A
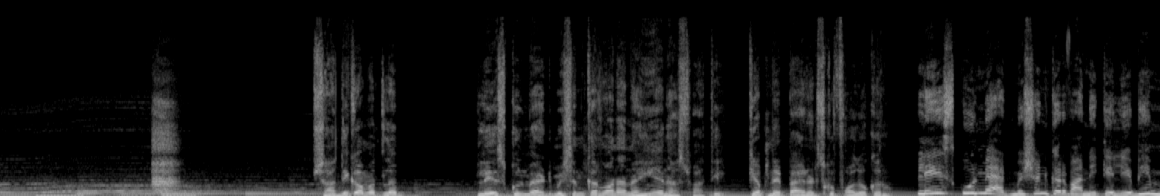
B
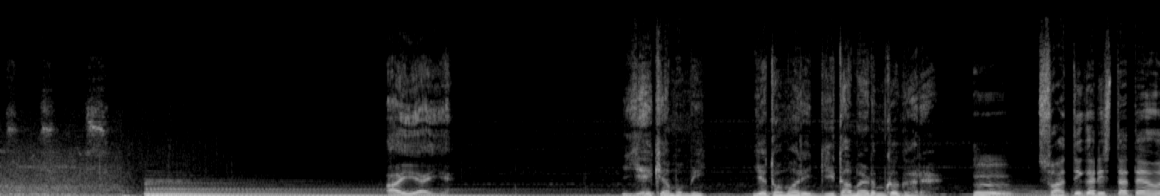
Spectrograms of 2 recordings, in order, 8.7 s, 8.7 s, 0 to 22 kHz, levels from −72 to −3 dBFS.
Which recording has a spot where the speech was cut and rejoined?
B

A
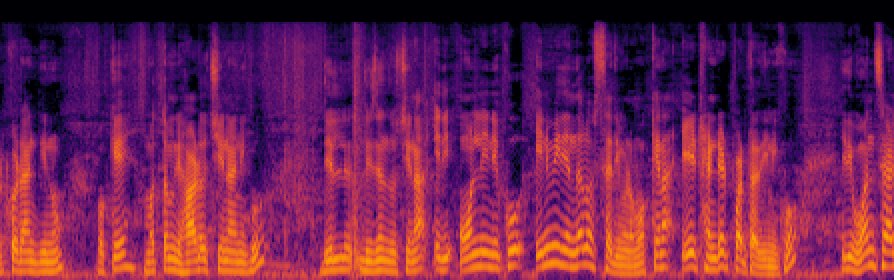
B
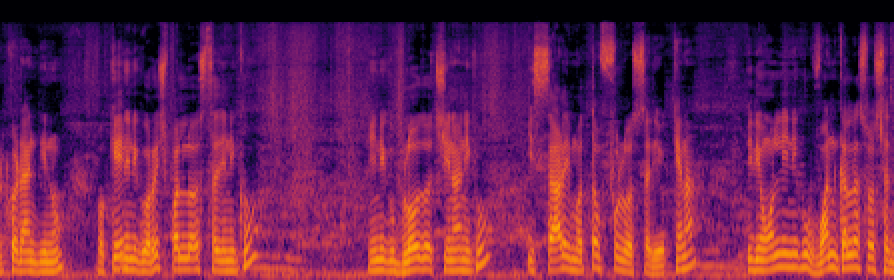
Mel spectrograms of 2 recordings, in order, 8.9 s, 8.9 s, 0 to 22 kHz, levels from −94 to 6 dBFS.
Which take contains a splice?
B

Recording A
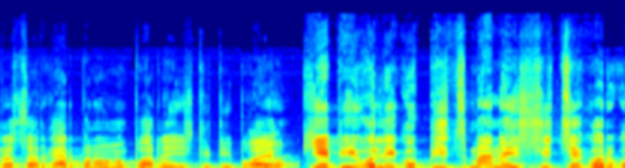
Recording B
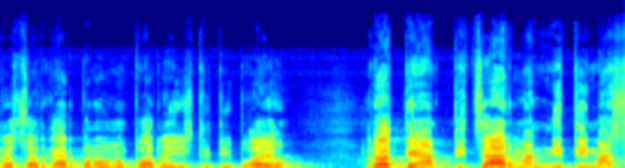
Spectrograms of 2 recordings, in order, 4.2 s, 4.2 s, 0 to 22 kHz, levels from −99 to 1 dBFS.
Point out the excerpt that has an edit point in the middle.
A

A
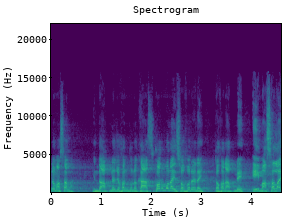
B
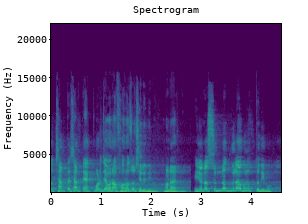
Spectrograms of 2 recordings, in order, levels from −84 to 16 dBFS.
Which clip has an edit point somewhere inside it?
B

